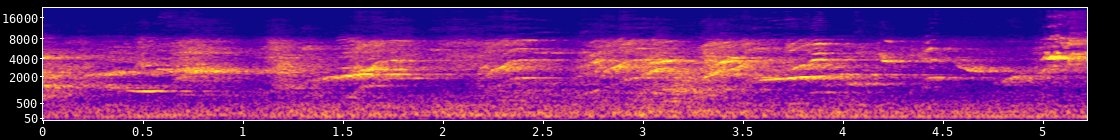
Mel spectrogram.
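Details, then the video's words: Dozens of parrot species from around the world kept in covered enclosures at Tehran Bird Garden, calling together: a dense, overlapping din of harsh squawks and shrill chirps, some sliding up or down in pitch, with no pause. "And here we have dozens of parrot species from all over the world. The noise they make is incredible"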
